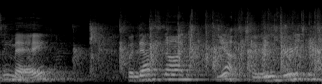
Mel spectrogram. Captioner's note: applause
